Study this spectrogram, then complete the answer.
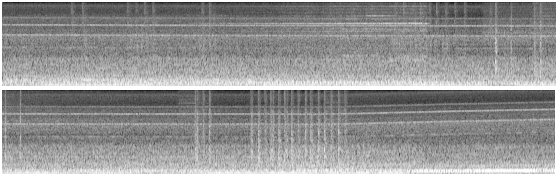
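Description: A train engine rumbles steadily as the train slows to a stop.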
